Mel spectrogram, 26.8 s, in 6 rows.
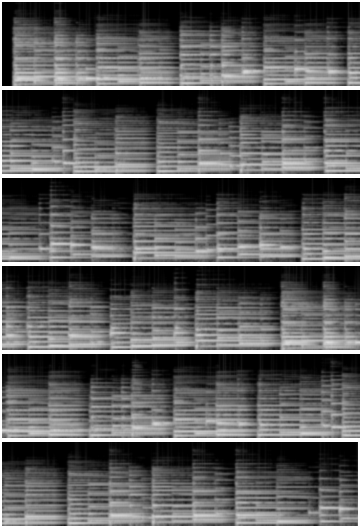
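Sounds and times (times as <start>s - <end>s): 
piano: 0.1s - 26.8s.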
